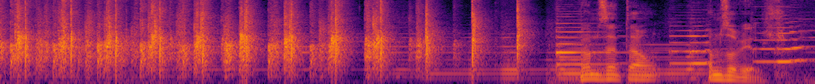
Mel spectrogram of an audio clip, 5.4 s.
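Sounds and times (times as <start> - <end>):
audience applause: 0.0 - 3.6
speech: 3.9 - 5.3.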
